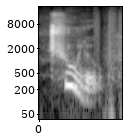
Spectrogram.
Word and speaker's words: Cthulhu: fact about Cthulhu specifically his name is actually supposed to be pronounced chulu really no one says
